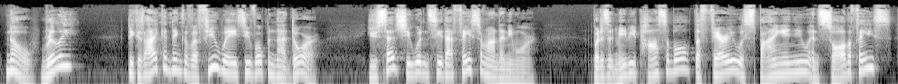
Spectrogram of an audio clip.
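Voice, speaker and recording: A man's voice: a little high, sing-song, normal speed, pitched above the performer's own voice. A man voicing an exasperated teenage girl who scolds her friends with tense, pleading frustration. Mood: frustrated scolding.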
